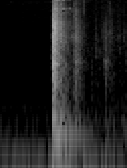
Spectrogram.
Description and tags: Sonido de una maleta al chocar contra el piso
Sound of a suitcase against the floor
suitcase, crash, maleta, choque, r, gido, collision, impacto, rigid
